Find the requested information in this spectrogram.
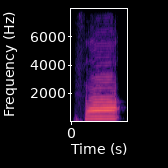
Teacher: জিহ্বার আগা উপরে দুই দাঁতের আগায় লাগাবেন সবাই, লাগিয়ে আমরা এই অক্ষরটা উচ্চারণ করব সা। হালকা বাতাস বের করতে হবে, বাতাস না বের হলে কিন্তু কাজ হবে না।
